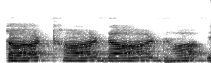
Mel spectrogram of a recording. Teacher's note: ट ठ ड ढ इसको मुर्धन कहते हैं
